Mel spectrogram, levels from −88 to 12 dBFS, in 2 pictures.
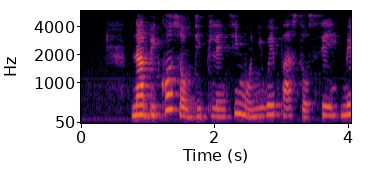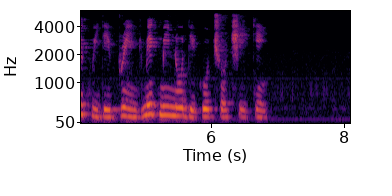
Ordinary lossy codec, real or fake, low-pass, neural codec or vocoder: none; real; 5.4 kHz; none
